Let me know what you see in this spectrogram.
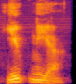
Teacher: notice the stress is on the second syllable and it's on the knee in nia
